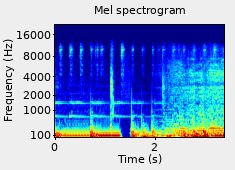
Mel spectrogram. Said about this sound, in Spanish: al presentar un nuevo álbum y compartir esta nueva canción.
